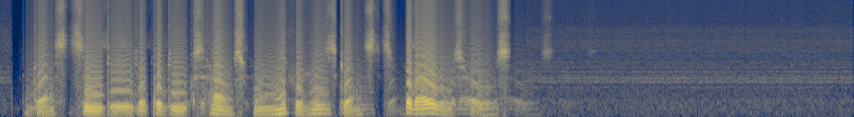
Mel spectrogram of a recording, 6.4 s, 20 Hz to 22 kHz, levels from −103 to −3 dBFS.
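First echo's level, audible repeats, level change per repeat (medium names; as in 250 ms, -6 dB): -18.0 dB, 2, -15.5 dB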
